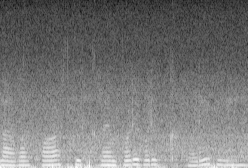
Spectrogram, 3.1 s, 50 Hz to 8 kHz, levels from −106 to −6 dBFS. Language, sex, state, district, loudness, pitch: Hindi, female, Bihar, Vaishali, -17 LUFS, 110 Hz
